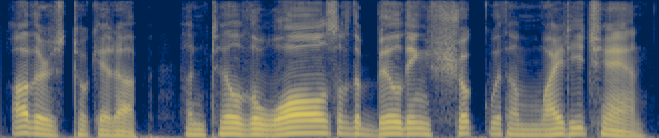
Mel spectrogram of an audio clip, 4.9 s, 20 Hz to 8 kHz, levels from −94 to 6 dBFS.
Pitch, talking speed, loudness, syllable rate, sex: 110 Hz, 180 wpm, -18 LUFS, 4.4 syllables/s, male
